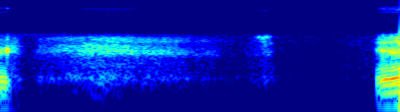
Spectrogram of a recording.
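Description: A man drawing a short breath in through the nose, a sniff lasting under a second between sentences, followed by a faint mouth click.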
